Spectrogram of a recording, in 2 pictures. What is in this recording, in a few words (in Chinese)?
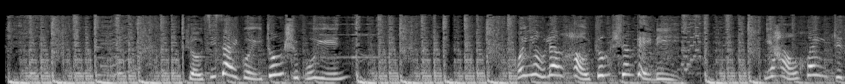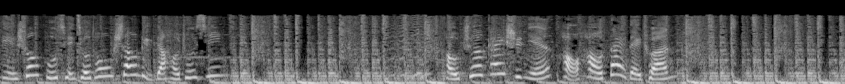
彩铃，喊麦; 手机再贵终是浮云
